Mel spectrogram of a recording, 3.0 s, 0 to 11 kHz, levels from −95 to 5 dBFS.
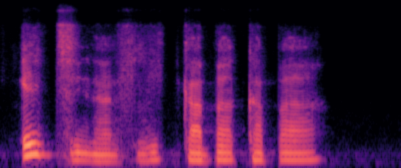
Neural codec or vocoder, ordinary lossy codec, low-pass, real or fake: codec, 16 kHz, 1.1 kbps, Voila-Tokenizer; Opus, 32 kbps; 7.2 kHz; fake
